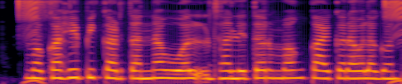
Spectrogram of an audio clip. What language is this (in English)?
Marathi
